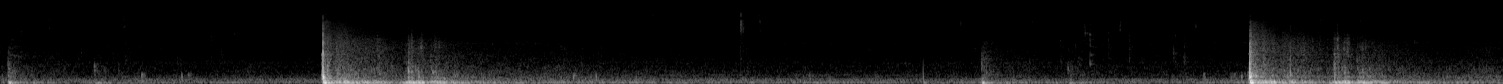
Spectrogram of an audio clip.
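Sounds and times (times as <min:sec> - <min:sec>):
firework booming: 0:03.2 - 0:05.1, 0:12.5 - 0:15.0.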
